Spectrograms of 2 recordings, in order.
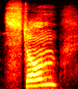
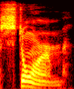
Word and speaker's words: storm: you at right here instead of stone store give me that our sound in there storm storm storm okay that's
